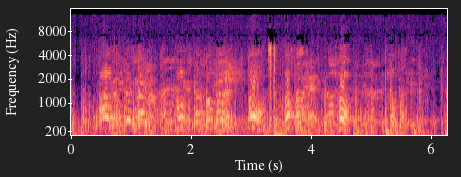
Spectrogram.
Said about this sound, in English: Finally, from outside, there came the sound of approaching hoofs. The Lone Ranger recognized them immediately as those of Tonto's paint horse Scout. Here comes Tonto now. I know that sound.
